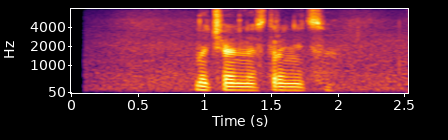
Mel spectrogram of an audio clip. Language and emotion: Russian, neutral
